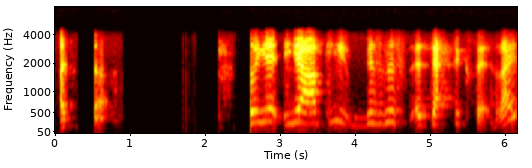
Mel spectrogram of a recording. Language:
Urdu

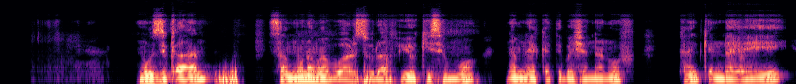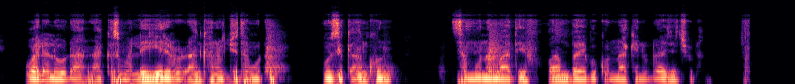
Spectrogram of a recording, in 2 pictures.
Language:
Oromo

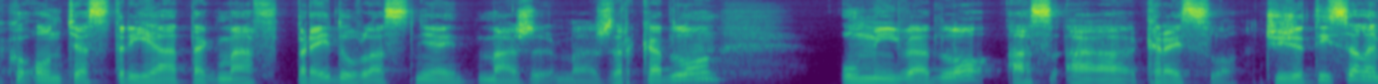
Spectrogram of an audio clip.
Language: Slovak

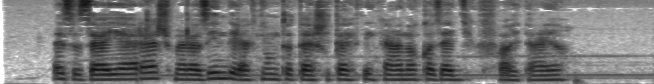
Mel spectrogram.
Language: Hungarian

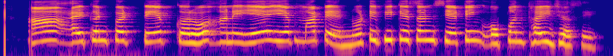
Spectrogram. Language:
Gujarati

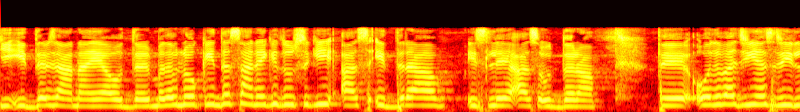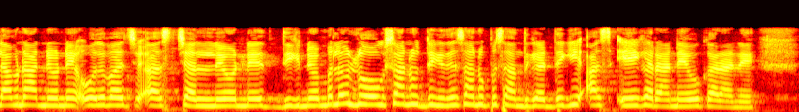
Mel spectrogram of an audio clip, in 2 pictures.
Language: Dogri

